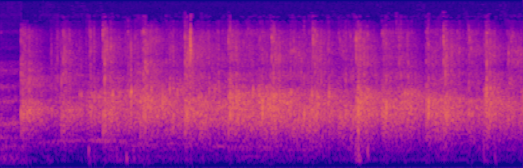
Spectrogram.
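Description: Steady applause from an audience, a dense crackle of many hands clapping at a constant loudness for several seconds, with no voices standing out.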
